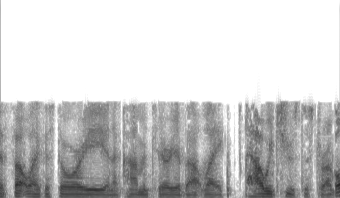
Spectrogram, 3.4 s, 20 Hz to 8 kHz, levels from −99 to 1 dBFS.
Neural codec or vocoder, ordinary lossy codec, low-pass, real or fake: none; AAC, 16 kbps; 7.2 kHz; real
